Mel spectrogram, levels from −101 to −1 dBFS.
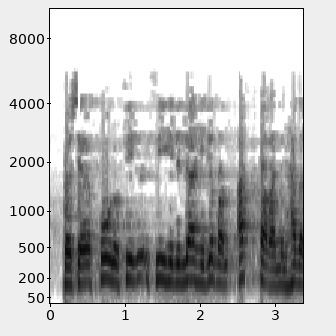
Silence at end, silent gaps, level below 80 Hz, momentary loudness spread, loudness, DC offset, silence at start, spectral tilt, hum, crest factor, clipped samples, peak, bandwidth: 0 s; none; -62 dBFS; 3 LU; -14 LUFS; under 0.1%; 0.2 s; -13.5 dB/octave; none; 12 dB; under 0.1%; -2 dBFS; 5.4 kHz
